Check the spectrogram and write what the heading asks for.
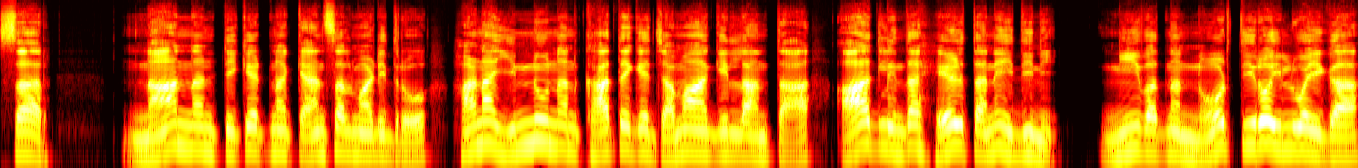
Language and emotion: Kannada, angry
